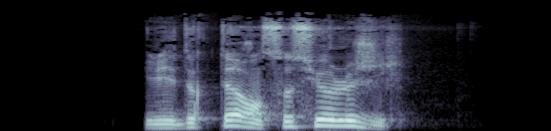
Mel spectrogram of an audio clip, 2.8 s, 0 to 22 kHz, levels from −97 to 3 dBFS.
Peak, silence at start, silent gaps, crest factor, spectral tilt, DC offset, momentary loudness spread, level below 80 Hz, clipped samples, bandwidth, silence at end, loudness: -2 dBFS; 0.75 s; none; 16 dB; -4 dB/octave; under 0.1%; 13 LU; -62 dBFS; under 0.1%; 13 kHz; 0.75 s; -16 LUFS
